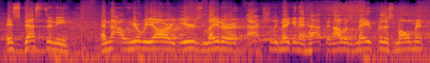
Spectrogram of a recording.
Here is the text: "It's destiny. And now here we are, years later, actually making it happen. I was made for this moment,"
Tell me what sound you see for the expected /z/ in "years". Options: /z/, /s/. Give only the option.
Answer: /z/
